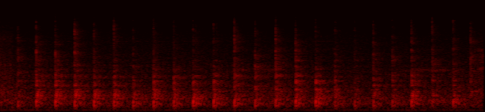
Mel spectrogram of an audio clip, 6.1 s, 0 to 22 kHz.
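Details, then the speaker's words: Old violin, probably 1700s, being repaired: tap test on top before closing gives steady taps with clear even ringing tone, no dead thud, much stronger than the thudding middle before repair. "so I don't know if you can hear but that is a much stronger tone and it's tone this time when we opened it the first time there was a little tone on the bottom and a little tone on the top and there was nothing in the middle it was just thudding so now we have tone"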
